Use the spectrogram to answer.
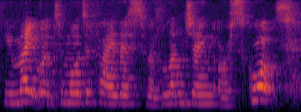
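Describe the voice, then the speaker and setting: A woman's voice: high-pitched, moderate pace, a little hiss or hum. A woman pilates instructor guiding a workout, encouraging and counting reps while she exercises along, audibly out of breath. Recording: echoey room, voice from a distance.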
